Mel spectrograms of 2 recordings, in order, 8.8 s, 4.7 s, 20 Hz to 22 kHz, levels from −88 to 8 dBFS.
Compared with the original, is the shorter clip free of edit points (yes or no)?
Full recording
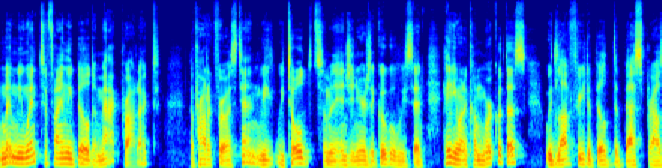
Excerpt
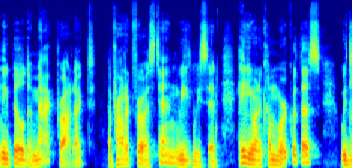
no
